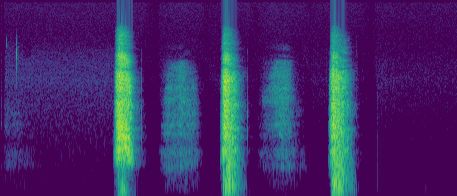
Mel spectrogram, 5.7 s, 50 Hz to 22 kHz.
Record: {"exhalation_length": "5.7 s", "exhalation_amplitude": 32768, "exhalation_signal_mean_std_ratio": 0.25, "survey_phase": "beta (2021-08-13 to 2022-03-07)", "age": "45-64", "gender": "Female", "wearing_mask": "No", "symptom_cough_any": true, "symptom_runny_or_blocked_nose": true, "symptom_fatigue": true, "symptom_headache": true, "symptom_onset": "3 days", "smoker_status": "Never smoked", "respiratory_condition_asthma": false, "respiratory_condition_other": false, "recruitment_source": "Test and Trace", "submission_delay": "2 days", "covid_test_result": "Positive", "covid_test_method": "RT-qPCR", "covid_ct_value": 19.1, "covid_ct_gene": "ORF1ab gene", "covid_ct_mean": 19.7, "covid_viral_load": "330000 copies/ml", "covid_viral_load_category": "Low viral load (10K-1M copies/ml)"}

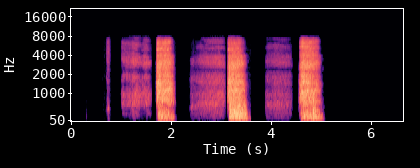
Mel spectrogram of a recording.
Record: {"exhalation_length": "6.7 s", "exhalation_amplitude": 31231, "exhalation_signal_mean_std_ratio": 0.35, "survey_phase": "beta (2021-08-13 to 2022-03-07)", "age": "45-64", "gender": "Female", "wearing_mask": "No", "symptom_cough_any": true, "symptom_runny_or_blocked_nose": true, "symptom_shortness_of_breath": true, "symptom_fatigue": true, "symptom_headache": true, "symptom_change_to_sense_of_smell_or_taste": true, "symptom_loss_of_taste": true, "symptom_onset": "4 days", "smoker_status": "Current smoker (11 or more cigarettes per day)", "respiratory_condition_asthma": false, "respiratory_condition_other": false, "recruitment_source": "Test and Trace", "submission_delay": "2 days", "covid_test_result": "Positive", "covid_test_method": "RT-qPCR", "covid_ct_value": 14.0, "covid_ct_gene": "ORF1ab gene", "covid_ct_mean": 14.4, "covid_viral_load": "19000000 copies/ml", "covid_viral_load_category": "High viral load (>1M copies/ml)"}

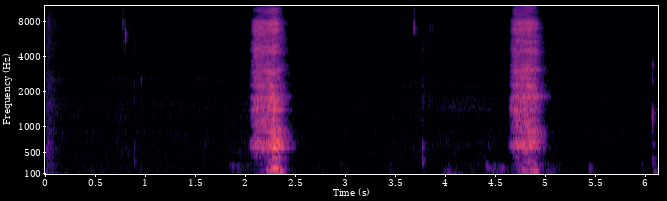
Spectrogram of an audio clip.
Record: {"exhalation_length": "6.1 s", "exhalation_amplitude": 18331, "exhalation_signal_mean_std_ratio": 0.25, "survey_phase": "beta (2021-08-13 to 2022-03-07)", "age": "65+", "gender": "Female", "wearing_mask": "No", "symptom_none": true, "smoker_status": "Never smoked", "respiratory_condition_asthma": false, "respiratory_condition_other": false, "recruitment_source": "REACT", "submission_delay": "3 days", "covid_test_result": "Negative", "covid_test_method": "RT-qPCR", "influenza_a_test_result": "Negative", "influenza_b_test_result": "Negative"}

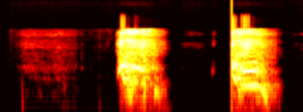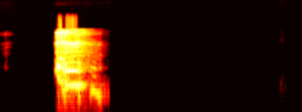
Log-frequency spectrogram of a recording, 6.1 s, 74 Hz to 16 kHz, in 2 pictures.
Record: {"three_cough_length": "6.1 s", "three_cough_amplitude": 28641, "three_cough_signal_mean_std_ratio": 0.35, "survey_phase": "beta (2021-08-13 to 2022-03-07)", "age": "45-64", "gender": "Female", "wearing_mask": "No", "symptom_cough_any": true, "smoker_status": "Never smoked", "respiratory_condition_asthma": false, "respiratory_condition_other": false, "recruitment_source": "Test and Trace", "submission_delay": "0 days", "covid_test_result": "Negative", "covid_test_method": "LFT"}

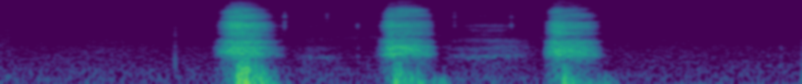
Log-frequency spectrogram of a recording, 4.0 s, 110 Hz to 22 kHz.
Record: {"exhalation_length": "4.0 s", "exhalation_amplitude": 6049, "exhalation_signal_mean_std_ratio": 0.35, "survey_phase": "alpha (2021-03-01 to 2021-08-12)", "age": "18-44", "gender": "Female", "wearing_mask": "No", "symptom_cough_any": true, "symptom_new_continuous_cough": true, "symptom_shortness_of_breath": true, "symptom_fatigue": true, "symptom_headache": true, "symptom_change_to_sense_of_smell_or_taste": true, "symptom_loss_of_taste": true, "symptom_onset": "6 days", "smoker_status": "Never smoked", "respiratory_condition_asthma": false, "respiratory_condition_other": false, "recruitment_source": "Test and Trace", "submission_delay": "2 days", "covid_test_result": "Positive", "covid_test_method": "RT-qPCR", "covid_ct_value": 16.2, "covid_ct_gene": "ORF1ab gene", "covid_ct_mean": 17.3, "covid_viral_load": "2100000 copies/ml", "covid_viral_load_category": "High viral load (>1M copies/ml)"}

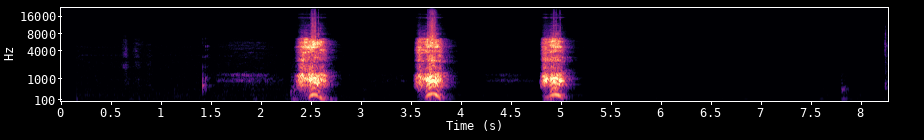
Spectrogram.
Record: {"exhalation_length": "8.3 s", "exhalation_amplitude": 30952, "exhalation_signal_mean_std_ratio": 0.25, "survey_phase": "beta (2021-08-13 to 2022-03-07)", "age": "65+", "gender": "Male", "wearing_mask": "No", "symptom_shortness_of_breath": true, "symptom_fatigue": true, "smoker_status": "Ex-smoker", "respiratory_condition_asthma": true, "respiratory_condition_other": false, "recruitment_source": "REACT", "submission_delay": "3 days", "covid_test_result": "Negative", "covid_test_method": "RT-qPCR"}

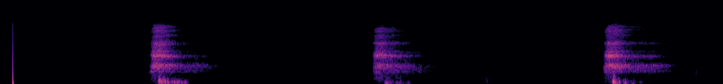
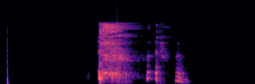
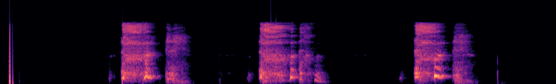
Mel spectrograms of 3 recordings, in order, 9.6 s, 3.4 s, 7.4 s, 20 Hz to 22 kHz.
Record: {"exhalation_length": "9.6 s", "exhalation_amplitude": 3726, "exhalation_signal_mean_std_ratio": 0.28, "cough_length": "3.4 s", "cough_amplitude": 15837, "cough_signal_mean_std_ratio": 0.32, "three_cough_length": "7.4 s", "three_cough_amplitude": 27557, "three_cough_signal_mean_std_ratio": 0.35, "survey_phase": "beta (2021-08-13 to 2022-03-07)", "age": "45-64", "gender": "Female", "wearing_mask": "No", "symptom_cough_any": true, "symptom_sore_throat": true, "smoker_status": "Ex-smoker", "respiratory_condition_asthma": false, "respiratory_condition_other": false, "recruitment_source": "REACT", "submission_delay": "3 days", "covid_test_result": "Negative", "covid_test_method": "RT-qPCR", "influenza_a_test_result": "Negative", "influenza_b_test_result": "Negative"}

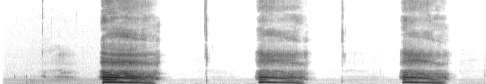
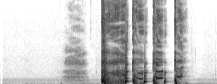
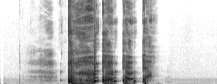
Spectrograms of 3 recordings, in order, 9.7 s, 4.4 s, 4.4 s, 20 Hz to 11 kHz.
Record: {"exhalation_length": "9.7 s", "exhalation_amplitude": 28167, "exhalation_signal_mean_std_ratio": 0.38, "three_cough_length": "4.4 s", "three_cough_amplitude": 32768, "three_cough_signal_mean_std_ratio": 0.36, "cough_length": "4.4 s", "cough_amplitude": 32768, "cough_signal_mean_std_ratio": 0.39, "survey_phase": "beta (2021-08-13 to 2022-03-07)", "age": "18-44", "gender": "Female", "wearing_mask": "No", "symptom_cough_any": true, "symptom_new_continuous_cough": true, "symptom_runny_or_blocked_nose": true, "symptom_shortness_of_breath": true, "symptom_sore_throat": true, "symptom_fatigue": true, "symptom_fever_high_temperature": true, "symptom_headache": true, "symptom_change_to_sense_of_smell_or_taste": true, "symptom_loss_of_taste": true, "symptom_other": true, "symptom_onset": "3 days", "smoker_status": "Never smoked", "respiratory_condition_asthma": false, "respiratory_condition_other": false, "recruitment_source": "Test and Trace", "submission_delay": "2 days", "covid_test_result": "Positive", "covid_test_method": "RT-qPCR", "covid_ct_value": 19.6, "covid_ct_gene": "N gene"}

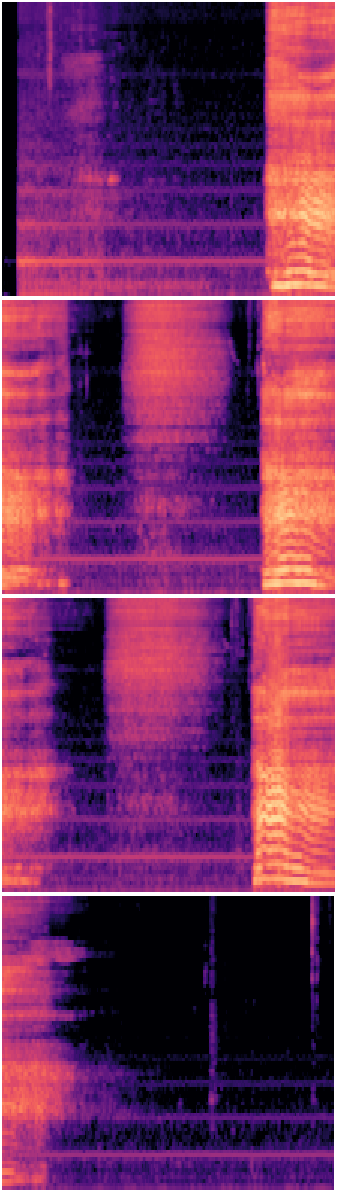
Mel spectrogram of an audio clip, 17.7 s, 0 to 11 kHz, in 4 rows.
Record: {"exhalation_length": "17.7 s", "exhalation_amplitude": 30414, "exhalation_signal_mean_std_ratio": 0.37, "survey_phase": "alpha (2021-03-01 to 2021-08-12)", "age": "65+", "gender": "Male", "wearing_mask": "No", "symptom_none": true, "smoker_status": "Never smoked", "respiratory_condition_asthma": false, "respiratory_condition_other": false, "recruitment_source": "REACT", "submission_delay": "4 days", "covid_test_result": "Negative", "covid_test_method": "RT-qPCR"}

